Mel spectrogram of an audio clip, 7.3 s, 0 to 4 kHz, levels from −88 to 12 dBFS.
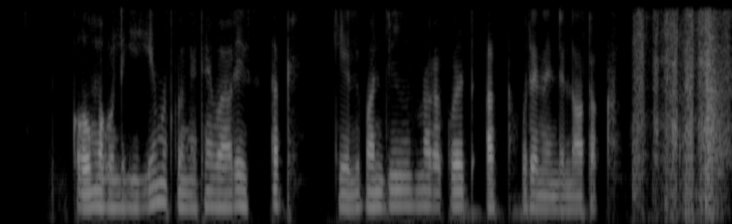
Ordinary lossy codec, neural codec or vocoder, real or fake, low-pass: none; codec, 32 kHz, 1.9 kbps, SNAC; fake; 3.6 kHz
